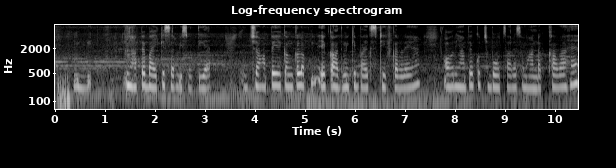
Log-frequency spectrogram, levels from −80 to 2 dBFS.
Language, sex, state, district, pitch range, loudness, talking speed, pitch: Hindi, female, Uttar Pradesh, Muzaffarnagar, 215-245 Hz, -26 LUFS, 170 wpm, 225 Hz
